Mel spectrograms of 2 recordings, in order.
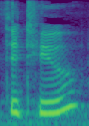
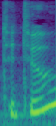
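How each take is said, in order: First: It is said with an English accent. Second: It is said with a French accent. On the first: The speaker calls it wrong. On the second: The speaker calls it right.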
